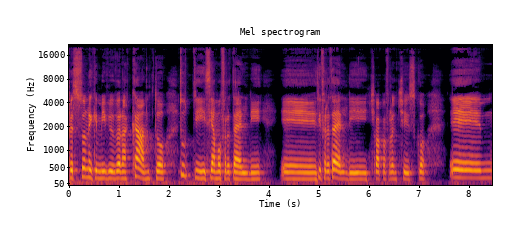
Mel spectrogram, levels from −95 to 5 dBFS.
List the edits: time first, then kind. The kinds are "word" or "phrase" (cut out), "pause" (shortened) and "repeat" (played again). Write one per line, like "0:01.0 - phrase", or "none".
0:02.2 - word
0:05.0 - phrase
0:06.1 - word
